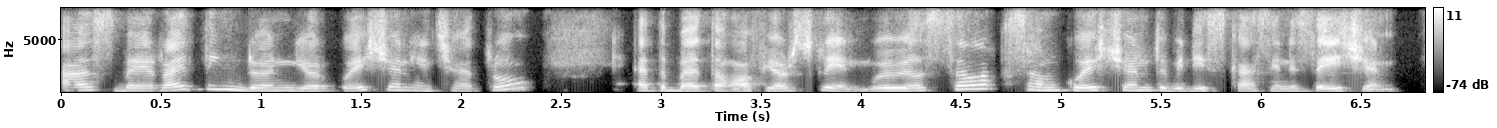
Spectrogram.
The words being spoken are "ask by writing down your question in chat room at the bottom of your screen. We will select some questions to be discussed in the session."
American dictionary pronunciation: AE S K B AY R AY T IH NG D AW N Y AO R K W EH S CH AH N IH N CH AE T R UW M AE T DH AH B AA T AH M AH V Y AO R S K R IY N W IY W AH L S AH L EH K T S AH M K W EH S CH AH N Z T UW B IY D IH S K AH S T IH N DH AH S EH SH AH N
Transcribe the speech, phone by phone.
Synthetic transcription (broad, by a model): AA S B AY R AY T IH NG D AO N Y AO R K W EH S CH AH N IH N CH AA T R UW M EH T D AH B AA T AH M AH F Y AO R S K R IY N W IY W AH L S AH L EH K S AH M K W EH S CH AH N T UW B IY D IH S K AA S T IH N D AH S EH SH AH N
